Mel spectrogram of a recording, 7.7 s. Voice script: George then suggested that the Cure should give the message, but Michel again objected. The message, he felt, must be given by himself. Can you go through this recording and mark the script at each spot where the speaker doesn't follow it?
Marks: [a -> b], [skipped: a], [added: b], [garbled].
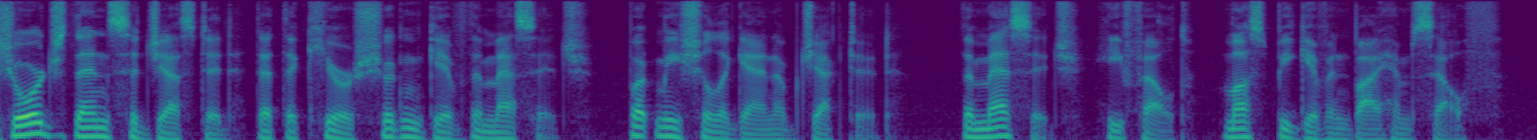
George then suggested that the Cure [should -> shouldn't] give the message, but Michel again objected. The message, he felt, must be given by himself.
